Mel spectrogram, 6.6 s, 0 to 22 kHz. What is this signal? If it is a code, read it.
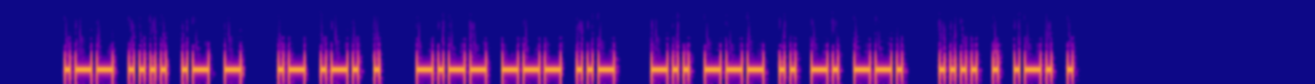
Morse code, heard as a keyed tone, about 44 wpm, 700 Hz. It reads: WHAT ARE YOU DOING HERE
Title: Sets of 5 Words 45wpm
